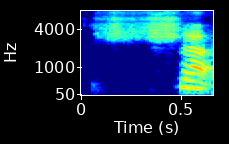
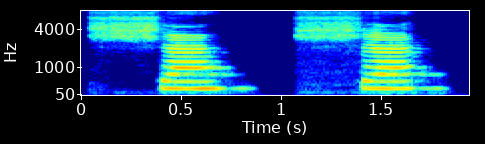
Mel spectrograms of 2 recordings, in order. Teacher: makhrajnya huruf syin itu kan ada di tengah lidah ya dengan langit-langit Tapi dia itu enggak menempel ya si Tengah lidahnya itu enggak ditempelkan ke ujung eh ke langit-langit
